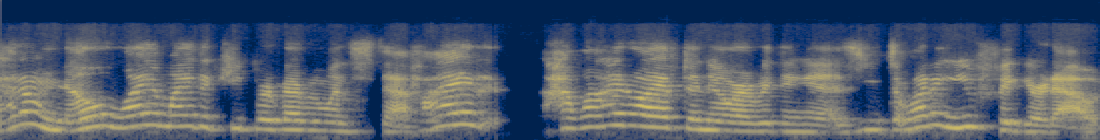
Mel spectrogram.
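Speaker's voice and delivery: exasperated, highly irritated outburst. Explaining sleep-deprived reactivity, answering someone asking for the bread, with great irritation. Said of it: "And with great irritation".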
